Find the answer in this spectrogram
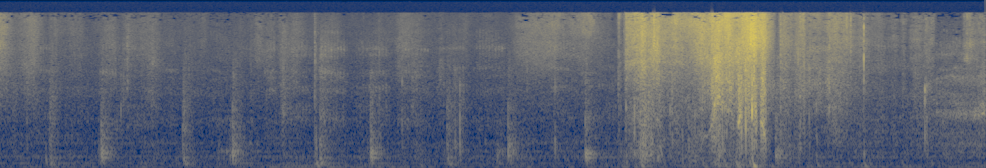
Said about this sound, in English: My cat keeps walking over top of the phone.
